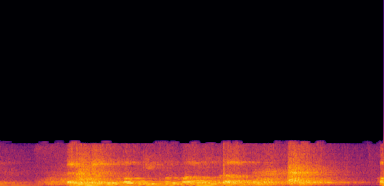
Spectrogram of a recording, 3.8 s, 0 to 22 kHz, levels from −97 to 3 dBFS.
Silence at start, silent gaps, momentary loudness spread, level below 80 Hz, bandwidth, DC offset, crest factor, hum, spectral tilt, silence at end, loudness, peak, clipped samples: 0 s; none; 17 LU; -48 dBFS; 5.4 kHz; under 0.1%; 16 dB; none; -7 dB/octave; 0 s; -15 LUFS; 0 dBFS; under 0.1%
